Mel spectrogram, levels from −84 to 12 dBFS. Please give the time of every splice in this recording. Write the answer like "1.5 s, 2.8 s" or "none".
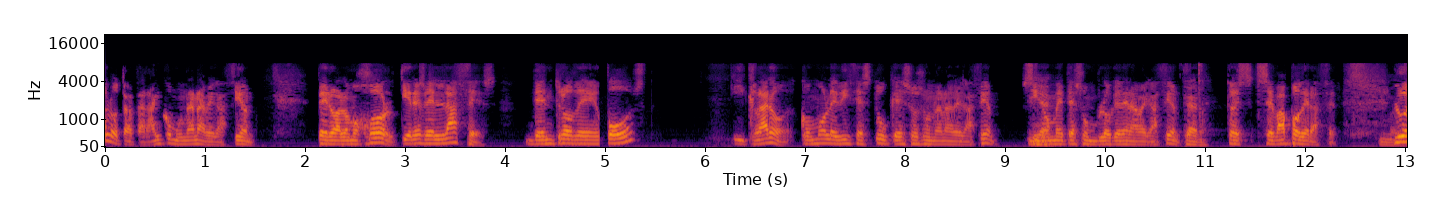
3.2 s, 4.9 s, 9.1 s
